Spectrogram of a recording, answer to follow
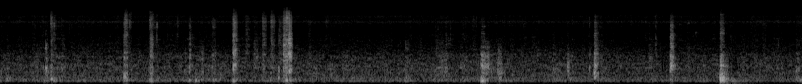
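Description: Scattered knocks and clunks, about ten in all, the loudest a little before 3 s and a little after 7 s, from boxes and household goods being handled and set down while a storage unit is loaded, over a steady low background noise.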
